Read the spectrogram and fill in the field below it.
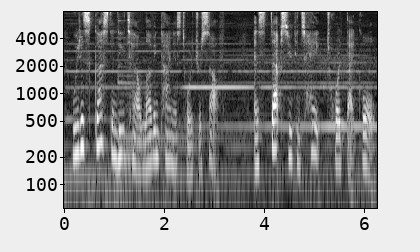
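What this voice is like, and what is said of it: Texas accent. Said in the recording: “That's just my Texas accent”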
